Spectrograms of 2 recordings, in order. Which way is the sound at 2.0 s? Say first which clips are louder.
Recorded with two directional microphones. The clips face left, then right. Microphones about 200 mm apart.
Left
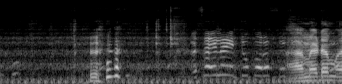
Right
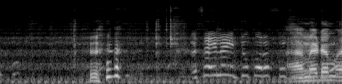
Right 4 dB; 40° right (ahead or behind).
